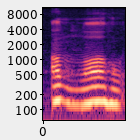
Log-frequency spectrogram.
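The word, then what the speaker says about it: الله: Termasuk lafadz Allah, harokatnya kalau mushaf Timur Tengah ya, itu cuma seret gitu aja, lafadz Allah. Tapi bacanya tetap Allahu, tetap dibaca panjang.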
